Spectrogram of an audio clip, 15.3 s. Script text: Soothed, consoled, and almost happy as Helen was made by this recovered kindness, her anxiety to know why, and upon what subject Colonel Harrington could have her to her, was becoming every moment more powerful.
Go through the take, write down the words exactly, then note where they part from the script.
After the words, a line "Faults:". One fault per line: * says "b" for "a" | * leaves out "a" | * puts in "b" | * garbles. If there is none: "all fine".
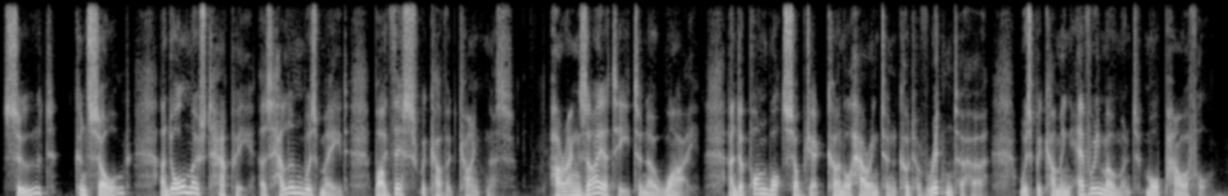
Soothed, consoled, and almost happy as Helen was made by this recovered kindness, her anxiety to know why, and upon what subject Colonel Harrington could have written to her, was becoming every moment more powerful.
Faults:
* says "written" for "her"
